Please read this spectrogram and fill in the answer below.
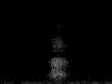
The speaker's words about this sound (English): If you don't quit yawning. Oh my god. Listen, it's been a long day.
